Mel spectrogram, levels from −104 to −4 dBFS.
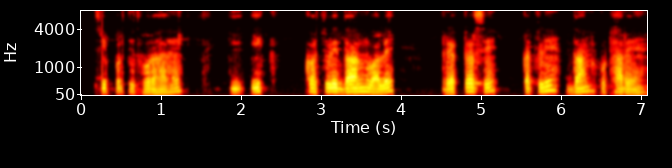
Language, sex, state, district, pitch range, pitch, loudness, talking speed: Hindi, male, Bihar, Muzaffarpur, 120-145 Hz, 130 Hz, -30 LUFS, 135 wpm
